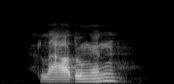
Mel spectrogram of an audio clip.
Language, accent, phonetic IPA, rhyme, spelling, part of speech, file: German, Austria, [ˈlaːdʊŋən], -aːdʊŋən, Ladungen, noun, De-at-Ladungen.ogg
- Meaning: plural of Ladung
